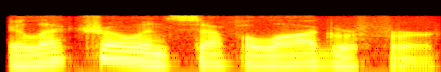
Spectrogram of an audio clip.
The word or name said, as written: electroencephalographer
